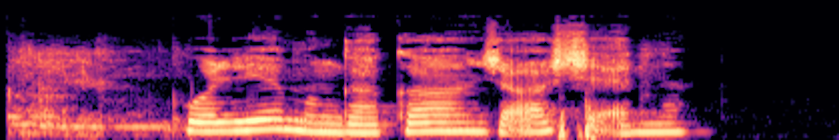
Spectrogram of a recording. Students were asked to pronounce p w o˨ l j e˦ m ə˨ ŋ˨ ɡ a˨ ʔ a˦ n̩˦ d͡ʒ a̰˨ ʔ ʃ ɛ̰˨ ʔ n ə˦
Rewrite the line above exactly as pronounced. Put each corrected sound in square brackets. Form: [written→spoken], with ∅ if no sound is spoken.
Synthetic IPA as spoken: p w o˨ l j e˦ m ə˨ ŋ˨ ɡ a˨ [ʔ→k] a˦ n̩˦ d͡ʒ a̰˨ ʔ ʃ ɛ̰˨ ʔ n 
